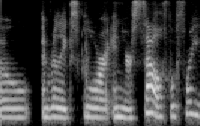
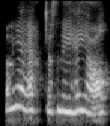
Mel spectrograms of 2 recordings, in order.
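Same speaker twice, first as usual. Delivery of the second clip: high, louder chirpy Southern hi; mock-perky Southern greeting to a patient; Southern hello; 8 semitones higher, 4 dB louder than usual. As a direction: play up a cheery Southern twang on y'all. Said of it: "And I'm like".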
